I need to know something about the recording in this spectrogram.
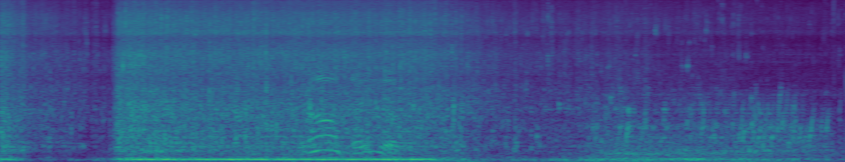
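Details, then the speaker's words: Agitator washer (tanquinho) reassembled with water after a coin causing a strange noise was removed and it was cleaned: steady low motor hum and sloshing, no scraping or knocking; normal agitator run. "belezinha não tem mais o barulho porque eu tirei a moeda que tava lá"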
